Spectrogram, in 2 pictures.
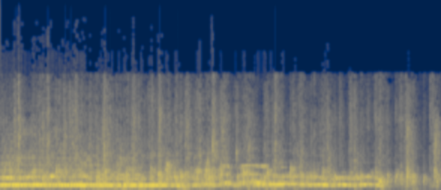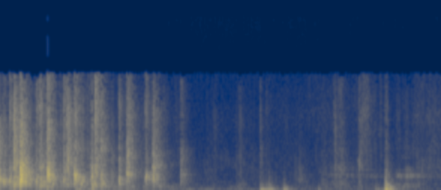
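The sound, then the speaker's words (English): A crowd breaks into loud, dense applause with whoops and cheers for a speaker over the first few seconds, then the clapping thins out and fades to a few scattered claps. “This is his third time speaking, so let's give him, cheer him on, and just give him a big round of applause.”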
